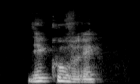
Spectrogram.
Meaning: inflection of découvrir: 1. second-person plural present indicative 2. second-person plural imperative
- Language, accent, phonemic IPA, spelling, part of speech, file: French, Canada, /de.ku.vʁe/, découvrez, verb, LL-Q150 (fra)-découvrez.wav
